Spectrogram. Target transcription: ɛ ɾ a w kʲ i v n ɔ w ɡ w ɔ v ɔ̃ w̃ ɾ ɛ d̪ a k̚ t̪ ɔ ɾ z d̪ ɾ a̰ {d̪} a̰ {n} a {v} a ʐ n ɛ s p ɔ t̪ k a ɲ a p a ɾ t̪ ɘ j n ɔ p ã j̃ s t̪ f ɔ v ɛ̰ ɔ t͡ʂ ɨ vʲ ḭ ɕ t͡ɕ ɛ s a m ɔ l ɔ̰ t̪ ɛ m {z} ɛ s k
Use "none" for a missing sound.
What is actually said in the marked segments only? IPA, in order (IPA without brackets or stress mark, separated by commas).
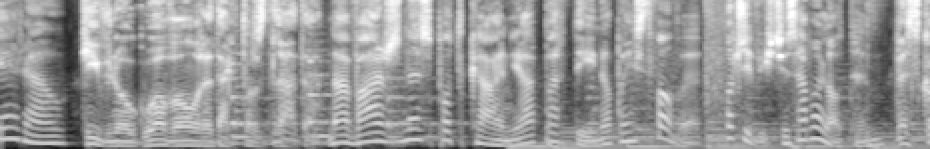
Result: d̪, n, v, v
